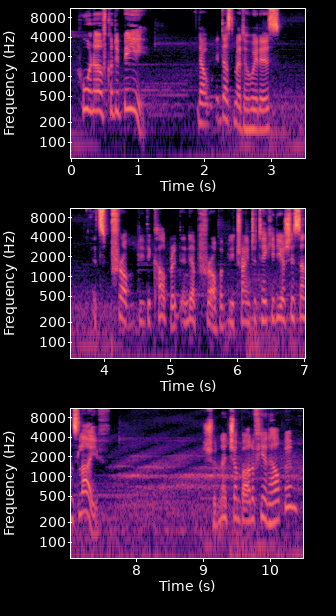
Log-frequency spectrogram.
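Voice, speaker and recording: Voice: mid-range voice, gravelly. A streamer reading visual novel text aloud in a dramatic narrating style. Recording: game music behind the voice.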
